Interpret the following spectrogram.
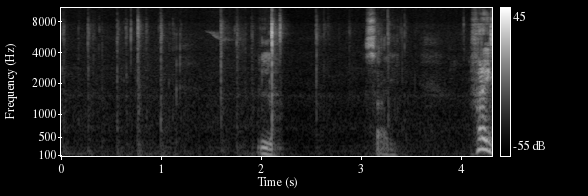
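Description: Typing on a computer keyboard: a run of quick, light key clicks, with two brief bits of a man's voice about halfway through and again near the end.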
